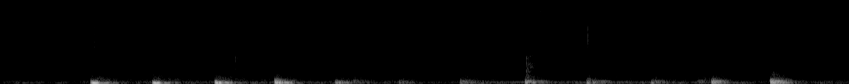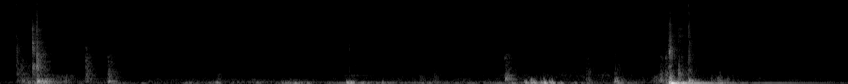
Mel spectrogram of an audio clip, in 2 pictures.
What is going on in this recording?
I walked down the hallway towards the door. When I reached the door, I opened it and then closed it again.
